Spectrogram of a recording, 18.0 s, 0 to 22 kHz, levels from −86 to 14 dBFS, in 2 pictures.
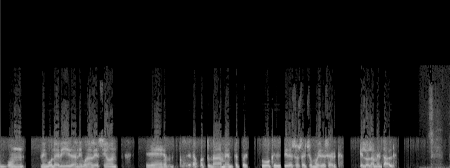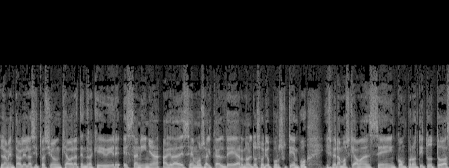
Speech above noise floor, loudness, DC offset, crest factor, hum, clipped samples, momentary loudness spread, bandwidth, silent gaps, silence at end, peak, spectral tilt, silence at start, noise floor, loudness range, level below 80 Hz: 34 dB; -18 LUFS; under 0.1%; 16 dB; none; under 0.1%; 6 LU; 13.5 kHz; none; 0 s; -2 dBFS; -4.5 dB/octave; 0 s; -52 dBFS; 2 LU; -48 dBFS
